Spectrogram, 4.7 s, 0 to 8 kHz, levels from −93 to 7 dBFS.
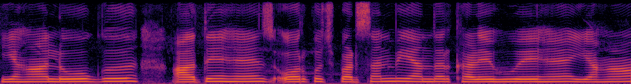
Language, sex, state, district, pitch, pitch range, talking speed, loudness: Hindi, female, Bihar, Begusarai, 245 Hz, 235-255 Hz, 165 wpm, -26 LUFS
